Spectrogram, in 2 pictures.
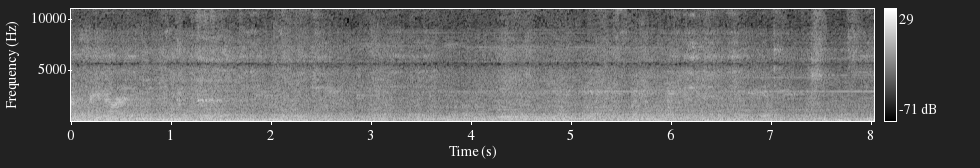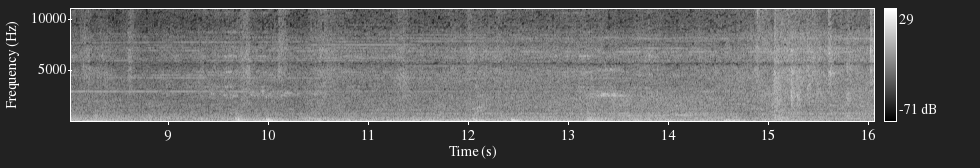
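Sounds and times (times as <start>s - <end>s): subway car rumbling on track: 0.0s - 16.0s
wheels clicking over rail joints: 14.5s - 16.0s.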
